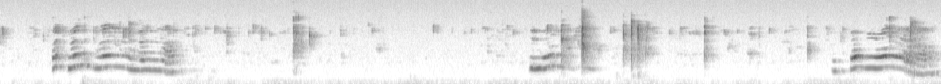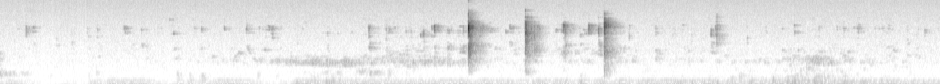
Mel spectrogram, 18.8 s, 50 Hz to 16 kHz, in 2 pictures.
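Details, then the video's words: Kittens and cats fighting over a large serving of dry food in the evening; three strained, descending meows in the first nine seconds, followed by crunching, clicking and faint murmuring against a low background hum. "Incredible War Between 5 Kittens And Cats For Food"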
